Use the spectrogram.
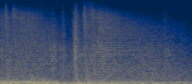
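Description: A Hummel self-propelled artillery gun fires in World of Tanks, one heavy close boom with a rolling low rumble that fades out over the following two seconds.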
